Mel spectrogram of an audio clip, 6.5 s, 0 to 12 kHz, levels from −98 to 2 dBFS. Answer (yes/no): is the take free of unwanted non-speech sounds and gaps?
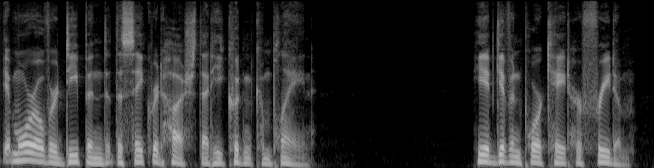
yes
